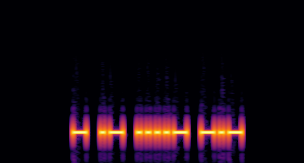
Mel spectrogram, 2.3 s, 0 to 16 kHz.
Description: Morse code, heard as a keyed tone, about 34 wpm, 700 Hz. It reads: TA4K
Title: DXCC-100 Call Signs - 4 Characters - Repeated 2x - 35wpm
